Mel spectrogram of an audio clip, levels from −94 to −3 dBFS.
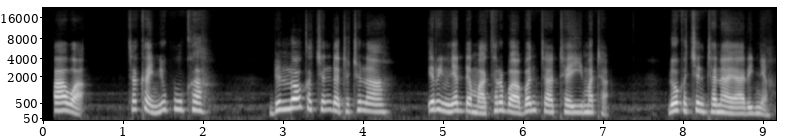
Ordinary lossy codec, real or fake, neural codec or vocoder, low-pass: none; fake; autoencoder, 48 kHz, 32 numbers a frame, DAC-VAE, trained on Japanese speech; none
